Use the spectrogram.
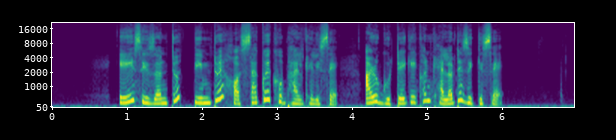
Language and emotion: Assamese, happy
